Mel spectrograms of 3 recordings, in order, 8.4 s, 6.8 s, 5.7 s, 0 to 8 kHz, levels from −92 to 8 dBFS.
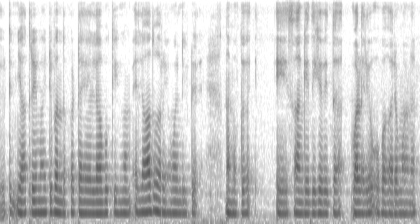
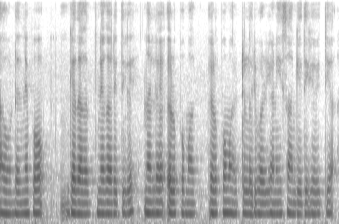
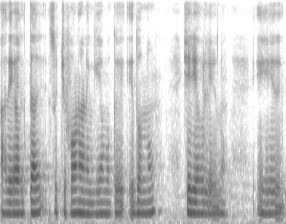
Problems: low volume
